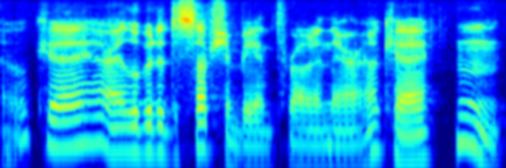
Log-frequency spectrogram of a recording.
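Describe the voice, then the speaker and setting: A man's voice: mid-range voice, sing-song, fast, darkish tone, clean tone, no echo, muffled recording. A man hosting a podcast interview, chatty and enthusiastic, heaping praise on his guest. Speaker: podcast host. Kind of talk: casual interview chat.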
